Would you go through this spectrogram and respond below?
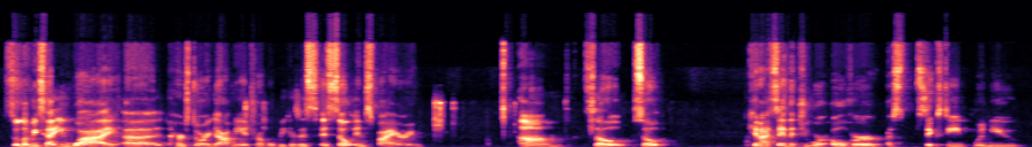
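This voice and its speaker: A woman's voice: fairly low pitch, expressive, moderate pace. A woman hosting a podcast, talking casually and with encouragement, using slang, over a video call. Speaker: podcast host.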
